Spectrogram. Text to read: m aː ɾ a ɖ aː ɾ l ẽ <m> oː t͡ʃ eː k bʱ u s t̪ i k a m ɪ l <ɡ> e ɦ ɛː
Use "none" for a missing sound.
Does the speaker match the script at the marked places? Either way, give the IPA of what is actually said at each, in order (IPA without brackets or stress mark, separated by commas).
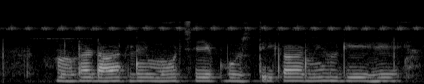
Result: m, ɡ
